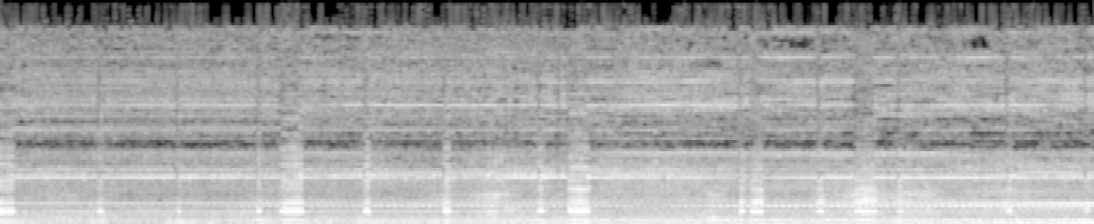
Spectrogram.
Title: Pentium iii making strange noises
